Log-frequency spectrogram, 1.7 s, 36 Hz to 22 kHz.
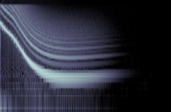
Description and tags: EH CRASH DRUM49
electro harmonix crash drum
drum, electro, crash, harmonix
